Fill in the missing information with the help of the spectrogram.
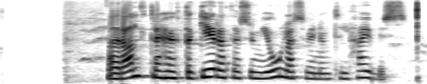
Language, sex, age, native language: Icelandic, female, 30-39, Icelandic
